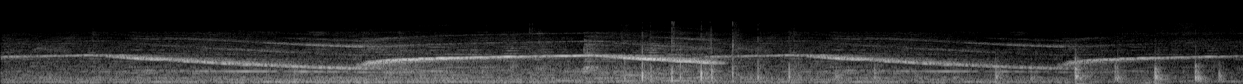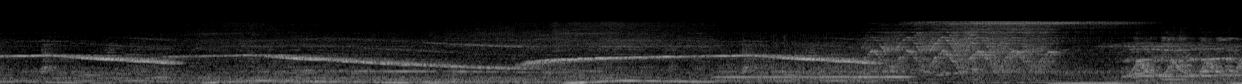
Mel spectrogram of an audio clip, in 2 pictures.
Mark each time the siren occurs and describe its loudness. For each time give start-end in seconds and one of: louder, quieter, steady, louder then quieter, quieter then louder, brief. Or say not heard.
0.0-24.8 quieter.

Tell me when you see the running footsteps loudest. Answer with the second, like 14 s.
7 s.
